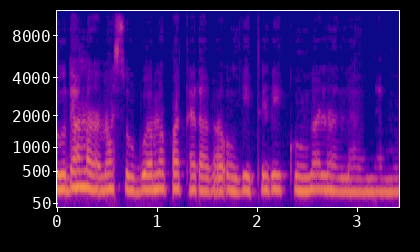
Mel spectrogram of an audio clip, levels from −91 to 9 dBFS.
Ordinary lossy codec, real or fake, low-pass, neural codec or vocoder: none; fake; none; codec, 24 kHz, 1.5 kbps, HILCodec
